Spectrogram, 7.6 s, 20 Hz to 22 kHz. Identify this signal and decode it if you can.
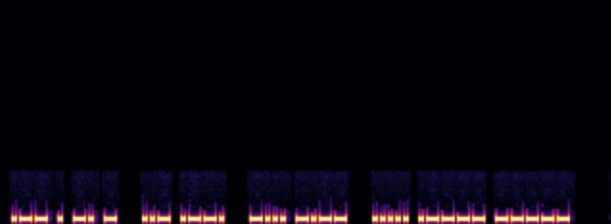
Morse code, heard as a keyed tone, about 25 wpm, 600 Hz. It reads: WENT UP BY 510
